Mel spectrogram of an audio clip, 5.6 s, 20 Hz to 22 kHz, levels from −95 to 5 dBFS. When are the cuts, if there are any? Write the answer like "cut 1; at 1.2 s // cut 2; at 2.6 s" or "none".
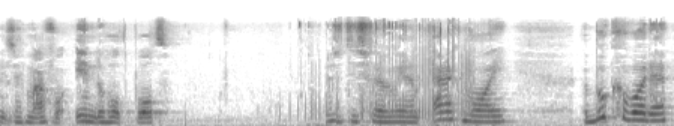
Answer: none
